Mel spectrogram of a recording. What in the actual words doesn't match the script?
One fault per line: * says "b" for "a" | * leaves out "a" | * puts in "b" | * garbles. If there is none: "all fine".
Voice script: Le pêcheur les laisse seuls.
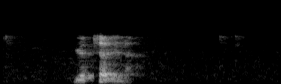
* leaves out "pêcheur les laisse"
